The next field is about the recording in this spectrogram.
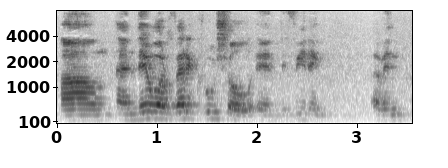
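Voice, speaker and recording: A man's voice: on the high side, fairly even intonation, moderate pace. A man from Iraq, answering as a panelist in an earnest, winding way with many restarts. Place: lecture hall. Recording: echoey hall, distant mic, faint hiss.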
